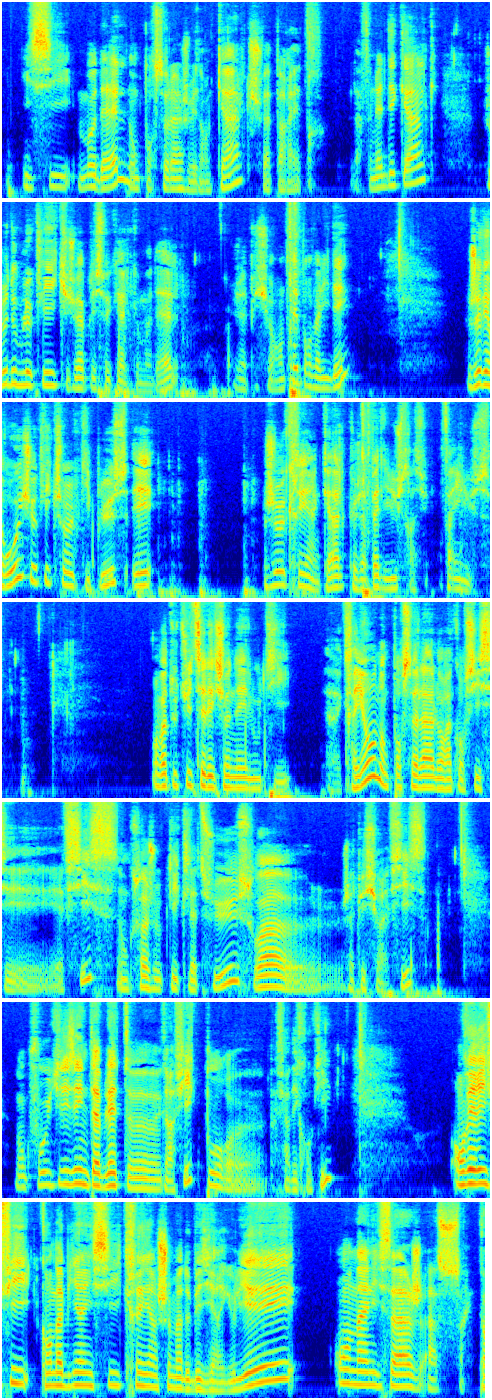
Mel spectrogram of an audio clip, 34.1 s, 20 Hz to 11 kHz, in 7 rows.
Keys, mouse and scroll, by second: 2.0 click, 3.0 click, 4.6 click, 5.6-7.1 typing, 7.8 Return, 9.8 click, 10.3 click, 10.9-12.7 typing, 13.4 Return, 21.5 click, 23.1 F6, 23.9 click, 32.7-34.0 drag.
